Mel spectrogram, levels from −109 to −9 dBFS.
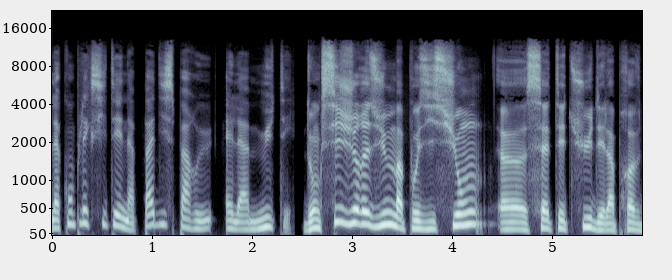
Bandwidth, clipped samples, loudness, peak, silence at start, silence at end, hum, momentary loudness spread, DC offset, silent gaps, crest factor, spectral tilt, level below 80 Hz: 13 kHz; under 0.1%; -26 LUFS; -10 dBFS; 0 s; 0 s; none; 9 LU; under 0.1%; 2.42-2.49 s; 16 dB; -4.5 dB/octave; -62 dBFS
